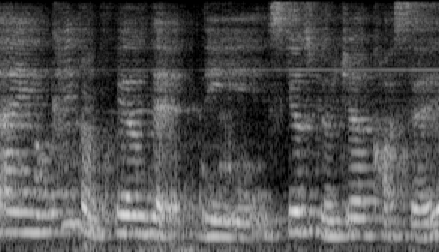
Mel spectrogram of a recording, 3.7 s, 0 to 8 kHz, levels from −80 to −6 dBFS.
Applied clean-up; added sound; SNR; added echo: neural separator model SepFormer DNS4.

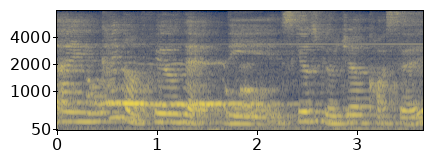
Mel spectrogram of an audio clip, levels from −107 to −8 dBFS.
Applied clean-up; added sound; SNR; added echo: none; Dog; 1 dB; reverberation time 1.0 s.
